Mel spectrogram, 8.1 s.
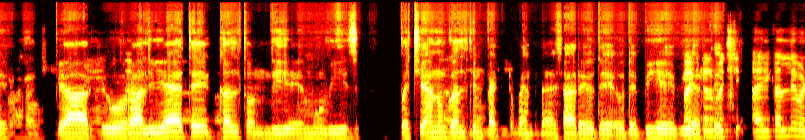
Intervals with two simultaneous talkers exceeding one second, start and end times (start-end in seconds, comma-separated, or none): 0.6-2.3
